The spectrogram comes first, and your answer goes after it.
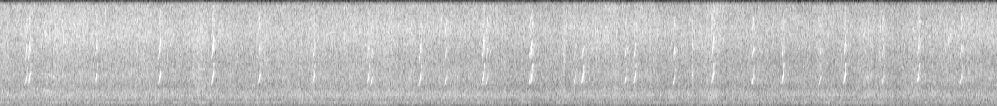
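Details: Honey bees crowding the entrance of a Top Bar Hive as they come and go for nectar: a full, even buzzing drone with shifting low tones, and rapid high chirps repeating steadily over it.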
